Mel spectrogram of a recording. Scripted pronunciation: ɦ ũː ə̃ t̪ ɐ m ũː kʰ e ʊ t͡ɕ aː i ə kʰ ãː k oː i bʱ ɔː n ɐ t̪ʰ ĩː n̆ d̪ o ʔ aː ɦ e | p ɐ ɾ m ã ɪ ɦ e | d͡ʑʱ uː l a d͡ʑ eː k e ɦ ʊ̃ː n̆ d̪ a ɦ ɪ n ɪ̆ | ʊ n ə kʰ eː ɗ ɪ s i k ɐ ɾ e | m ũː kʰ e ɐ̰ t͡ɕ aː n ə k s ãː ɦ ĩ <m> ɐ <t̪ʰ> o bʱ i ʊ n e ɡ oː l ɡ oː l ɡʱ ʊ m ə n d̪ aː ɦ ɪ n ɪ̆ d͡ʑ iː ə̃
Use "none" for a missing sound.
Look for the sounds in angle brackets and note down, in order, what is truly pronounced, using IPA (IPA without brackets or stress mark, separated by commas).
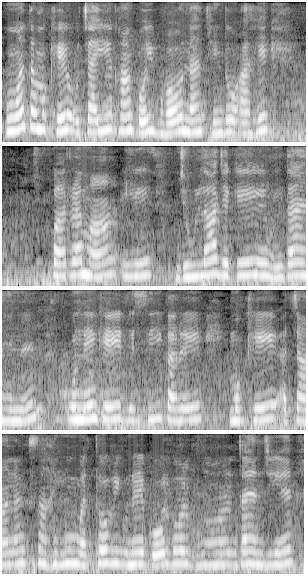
m, t̪ʰ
